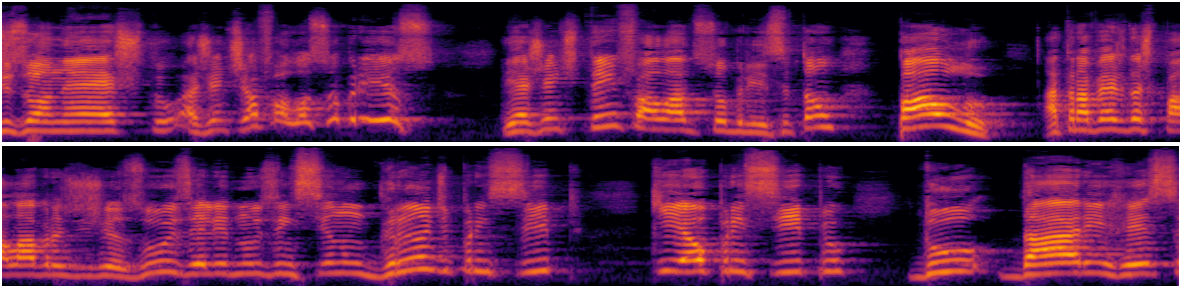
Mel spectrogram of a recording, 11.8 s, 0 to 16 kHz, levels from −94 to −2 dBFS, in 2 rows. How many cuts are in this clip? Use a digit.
0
